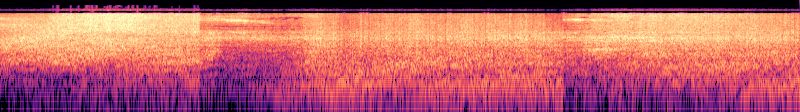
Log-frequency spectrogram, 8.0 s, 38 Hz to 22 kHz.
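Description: F/A-18 jet engines running at high power during carrier touch-and-go passes: a loud, continuous roar with a faint high turbine whine. The sound changes abruptly twice, about two seconds in and near the six-second mark.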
